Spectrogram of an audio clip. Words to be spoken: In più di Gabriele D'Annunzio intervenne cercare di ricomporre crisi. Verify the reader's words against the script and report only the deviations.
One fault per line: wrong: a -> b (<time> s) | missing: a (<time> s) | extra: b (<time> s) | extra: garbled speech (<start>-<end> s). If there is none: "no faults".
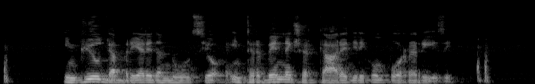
no faults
